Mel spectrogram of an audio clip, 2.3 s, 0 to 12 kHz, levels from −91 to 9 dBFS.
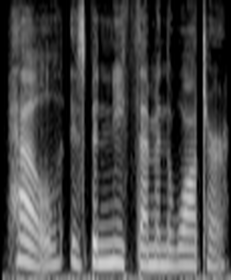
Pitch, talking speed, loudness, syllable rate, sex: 210 Hz, 180 wpm, -17 LUFS, 4.5 syllables/s, female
